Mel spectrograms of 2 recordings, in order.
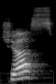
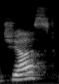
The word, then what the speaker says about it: just: how you're doing okay so I want to draw your attention to the t's in just and wanted so I didn't actually pronounce the t's in either of these words I just wanted I just wanted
